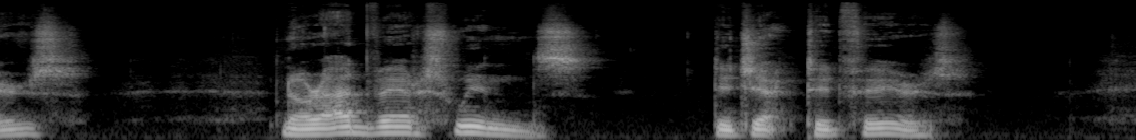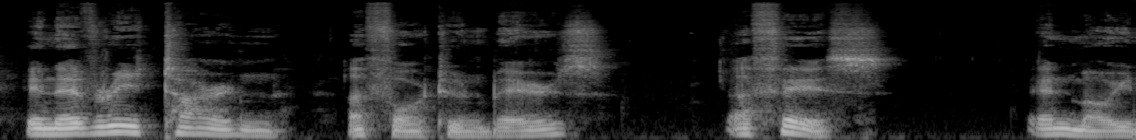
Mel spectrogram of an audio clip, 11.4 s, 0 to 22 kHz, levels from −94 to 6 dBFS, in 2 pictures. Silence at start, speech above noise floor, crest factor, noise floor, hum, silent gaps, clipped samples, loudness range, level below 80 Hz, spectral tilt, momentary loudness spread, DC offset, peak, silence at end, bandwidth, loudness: 0 s; 50 dB; 20 dB; -79 dBFS; none; none; under 0.1%; 4 LU; -60 dBFS; -5.5 dB/octave; 14 LU; under 0.1%; -12 dBFS; 0 s; over 20 kHz; -30 LUFS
